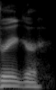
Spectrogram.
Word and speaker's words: Driedger: if you can give us a report on how to pronounce Chris Driedger's last name correctly. I think it's Driedger.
